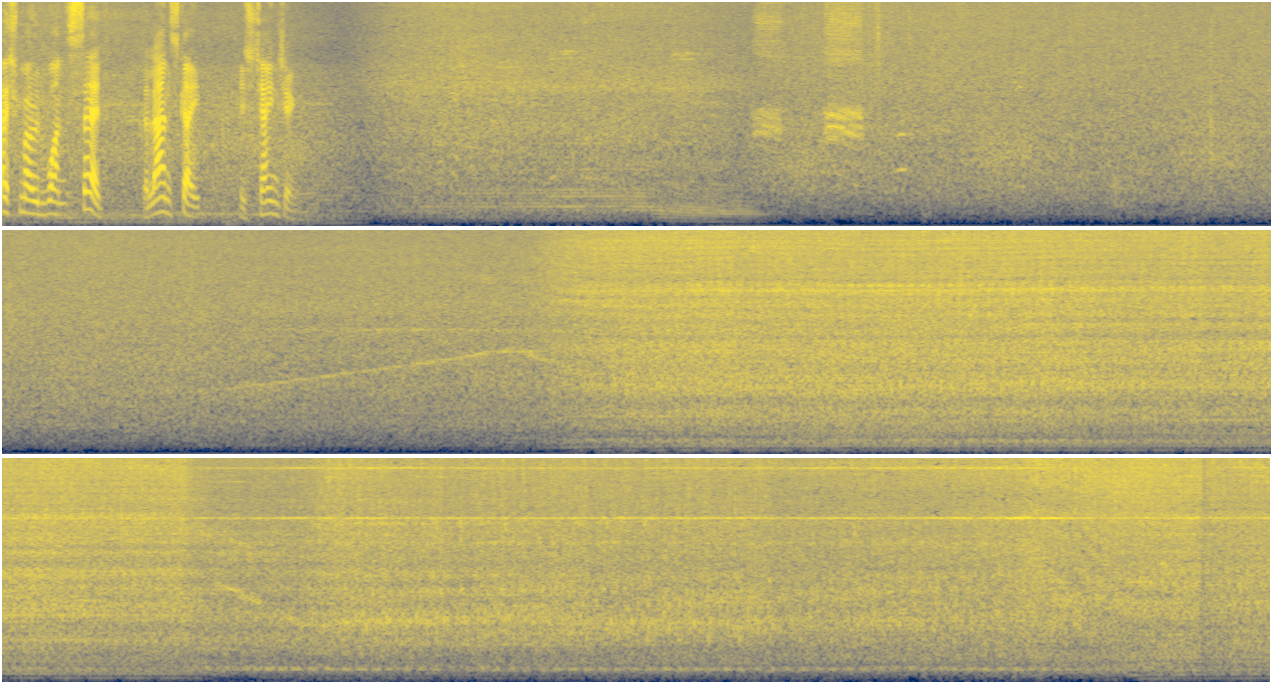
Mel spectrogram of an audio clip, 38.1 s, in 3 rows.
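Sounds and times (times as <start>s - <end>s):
diesel train engine running: 18.2s - 38.0s.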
